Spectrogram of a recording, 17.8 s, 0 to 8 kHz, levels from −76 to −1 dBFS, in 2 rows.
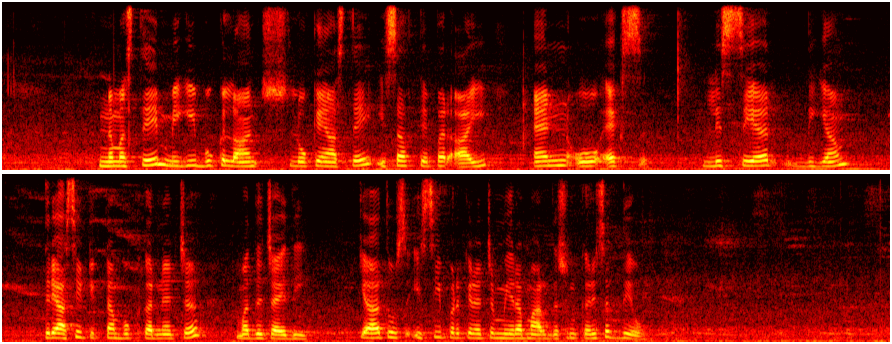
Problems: constant background noise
